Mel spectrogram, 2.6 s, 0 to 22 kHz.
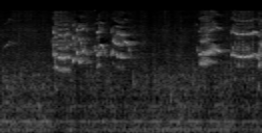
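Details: Elegant terns at a large nesting colony on barges in Long Beach Harbor, 13 August 2021, during a rescue and monitoring operation, give harsh, grating, high-pitched calls in two overlapping bursts about a second apart over a faint low hum.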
